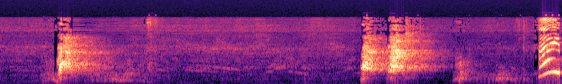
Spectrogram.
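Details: Excited female pet dog indoors reacting to a pet programme on television; isolated harsh barks separated by quiet pauses, ending with a higher, whine-like yelp.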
